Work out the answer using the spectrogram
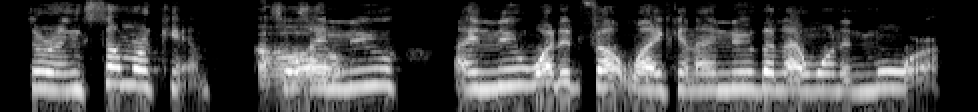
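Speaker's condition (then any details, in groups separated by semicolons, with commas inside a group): Spastic quadriplegic cerebral palsy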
